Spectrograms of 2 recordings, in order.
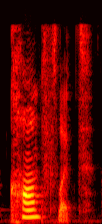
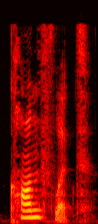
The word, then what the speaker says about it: conflict: that is the verb stressed stressing the second syllable contract people can contract diseases in foreign countries contract contract the next noun is conflict conflict there was a conflict in my schedule so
